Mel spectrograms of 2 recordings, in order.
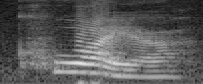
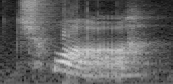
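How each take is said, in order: First: It begins with a k sound, like quiet. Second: It begins with a ch sound, as spelled. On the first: The speaker calls it right. "just think of the word quiet" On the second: The speaker calls it wrong. "If it was being said phonetically"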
